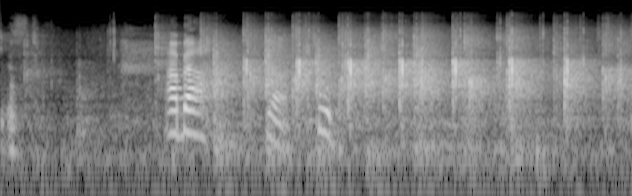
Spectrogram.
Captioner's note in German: Beifall bei der LINKEN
